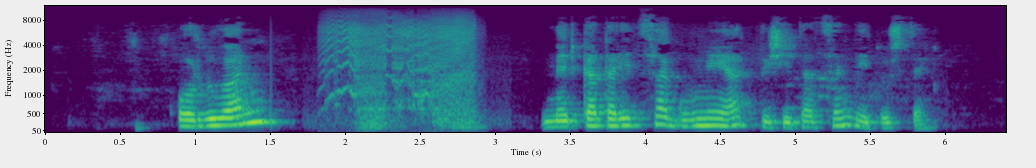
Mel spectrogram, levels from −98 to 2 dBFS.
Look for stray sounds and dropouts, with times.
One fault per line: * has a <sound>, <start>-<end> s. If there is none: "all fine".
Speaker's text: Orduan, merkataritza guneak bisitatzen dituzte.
* has a squeak, 1.8-3.0 s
